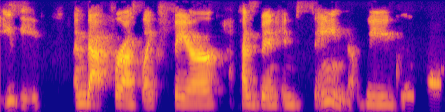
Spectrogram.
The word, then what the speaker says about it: Faire: And that for us, Faire has been insane.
